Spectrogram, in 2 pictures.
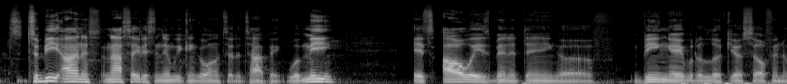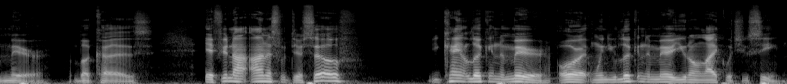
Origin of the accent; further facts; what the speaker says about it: Columbus, Georgia, United States; I'm from Columbus, Georgia, by the way. Shout out to seven oh six.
